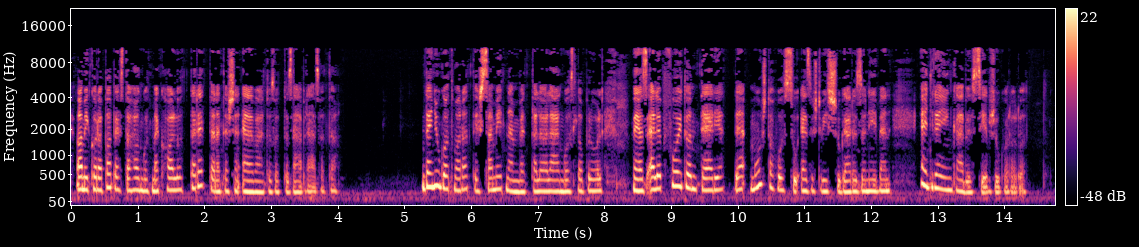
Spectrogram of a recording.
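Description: A woman narrating a story aloud at a steady, even pace. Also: mid-range voice, gravelly, breathy edge. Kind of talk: storybook reading.

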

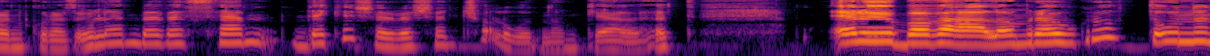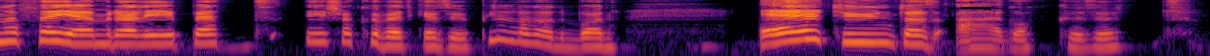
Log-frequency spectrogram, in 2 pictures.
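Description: An audiobook narrator reading a story in a steady, measured way. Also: mid-range voice, no room sound. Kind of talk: scripted narration.

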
